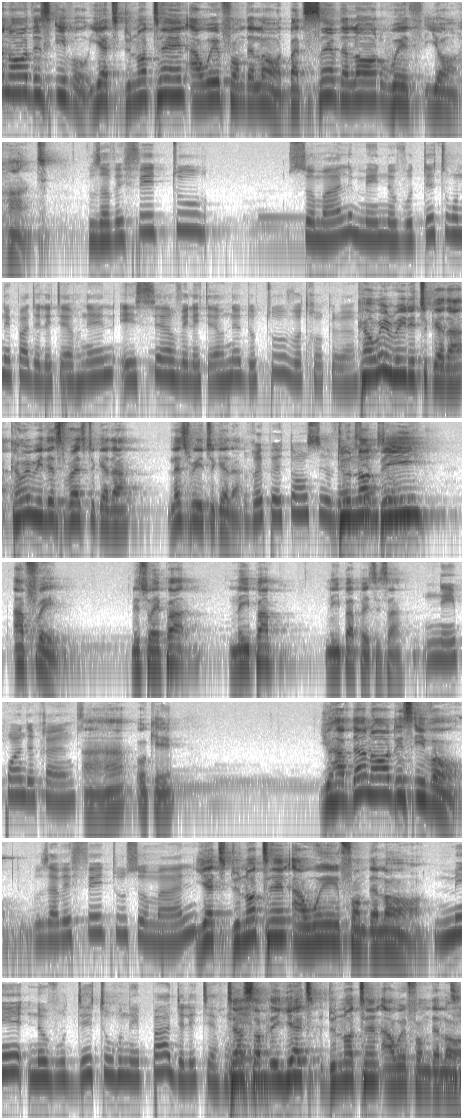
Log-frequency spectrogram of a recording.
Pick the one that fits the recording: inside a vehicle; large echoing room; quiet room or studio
large echoing room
